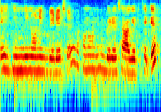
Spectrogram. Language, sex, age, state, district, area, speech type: Bengali, female, 18-30, West Bengal, Kolkata, urban, spontaneous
